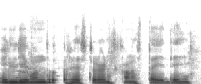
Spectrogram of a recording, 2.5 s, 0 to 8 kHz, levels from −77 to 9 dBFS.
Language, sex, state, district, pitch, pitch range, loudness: Kannada, female, Karnataka, Bidar, 105 Hz, 100-110 Hz, -15 LUFS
